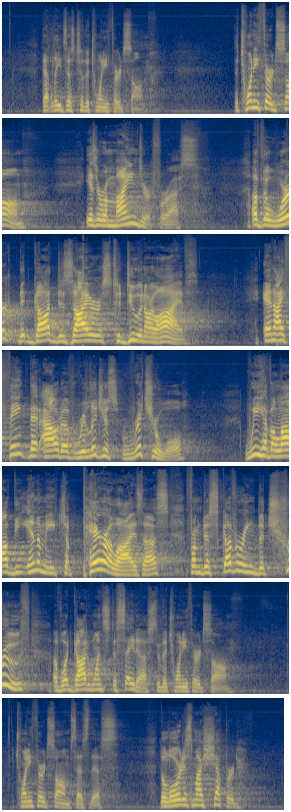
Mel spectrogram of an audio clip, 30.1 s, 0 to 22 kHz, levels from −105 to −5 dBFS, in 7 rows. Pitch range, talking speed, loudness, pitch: 130-210 Hz, 135 wpm, -21 LUFS, 175 Hz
